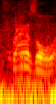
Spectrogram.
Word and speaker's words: Frazzle: On the pronunciation guide, I was given Frazzle as the pronunciation there.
